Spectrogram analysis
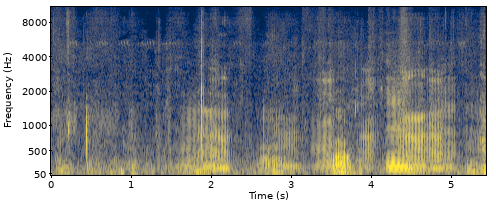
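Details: Herd of bison cows, few bulls and dozens of calves, Rocky Mountain Arsenal Wildlife Refuge, Commerce City, Colorado, June 2, 2022; rapid, irregular low harmonic grunts and drawn-out bawls from several animals, growing louder toward the end, with wind.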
